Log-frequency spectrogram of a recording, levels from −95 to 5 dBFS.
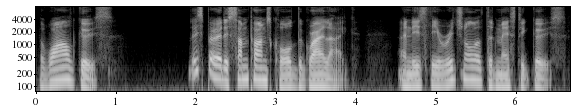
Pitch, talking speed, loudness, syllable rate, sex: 120 Hz, 160 wpm, -21 LUFS, 5.8 syllables/s, male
